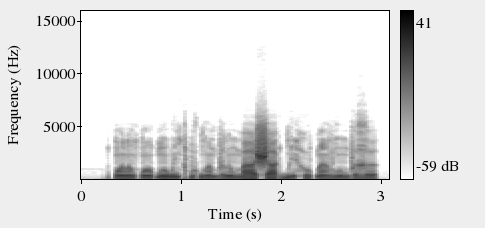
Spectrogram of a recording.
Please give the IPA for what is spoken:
k͡pɔ̃˧lɔ̃˨k͡pɔ̃˧ɓũ˦˨ wĩ˦kɓu˧ɡʷã˨ bə˧lũ˧ maː˦ʃaː˦ ɡ͡bĩ˨hu˦ ɓã˨ vũ˧bə˦ɣə˦

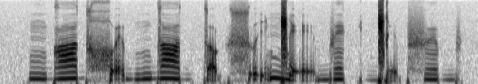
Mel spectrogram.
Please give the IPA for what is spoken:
ŋɡɒ˧˥dχʷḛ˥˨b ndɒ˥˨d tɔ̰˧˩ksʷḭ˧˥ŋ͡ǁḛ˩˧˩be˧˩k ɡ͡ǁḛ˩pfʏ˧b

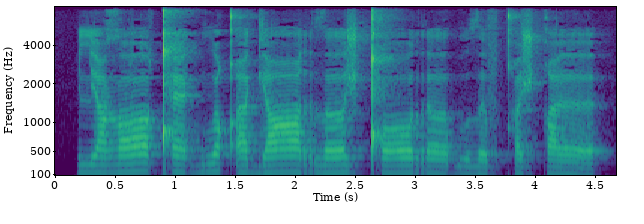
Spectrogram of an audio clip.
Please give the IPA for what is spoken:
lʲɑɣɒːǃʰæ ɡ͡buqʼɜ ɡʲɑːr ðʌːʒ ǃʰɔːrʌː ɓuðəfqʰʊʒ qɜ

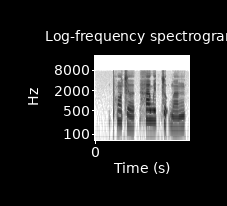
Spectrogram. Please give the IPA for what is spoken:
pʰɔ̃˦t͡sə˨˩ | ha˦we˦k̚ t͡so˦ʔbã˨˦ŋ

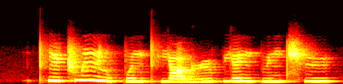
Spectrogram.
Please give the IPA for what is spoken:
t̪ʰi˧˥ʈ͡ʂwe˥˩ɪ̯lu˩ pə˧˥nt̪ʰjɑ̰˨˩ʊ̯ɻɻ̩˥ pjɛ˥˩npy˧˥nt͡ɕʰy˥

